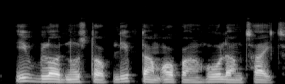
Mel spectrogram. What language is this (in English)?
Nigerian Pidgin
